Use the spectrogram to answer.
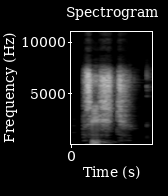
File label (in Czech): "Přišč", nářečí Po našimu; Přijít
